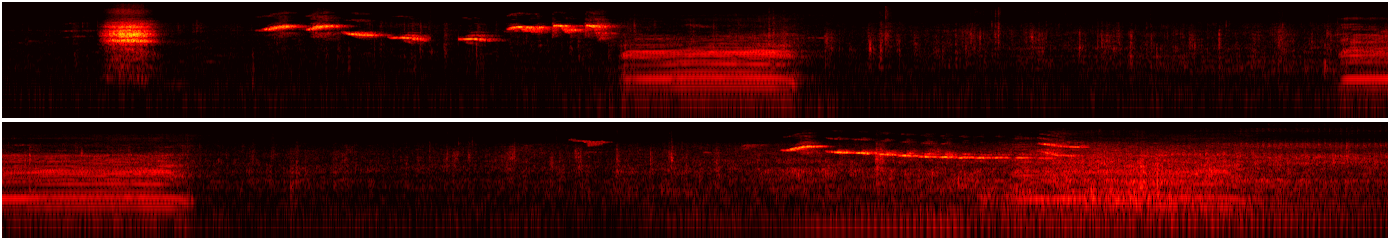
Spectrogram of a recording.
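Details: Tame cows walking along a quiet country road, mooing: two steady harmonic moos about a second each, separated by a pause, over chirping birds with thin descending whistles.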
